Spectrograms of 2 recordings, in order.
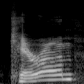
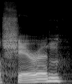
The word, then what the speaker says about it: Charon: That's another name that I pronounce wrong. Charon? Charon, the guy that the shopkeeper in Hades, that I call Sharon.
